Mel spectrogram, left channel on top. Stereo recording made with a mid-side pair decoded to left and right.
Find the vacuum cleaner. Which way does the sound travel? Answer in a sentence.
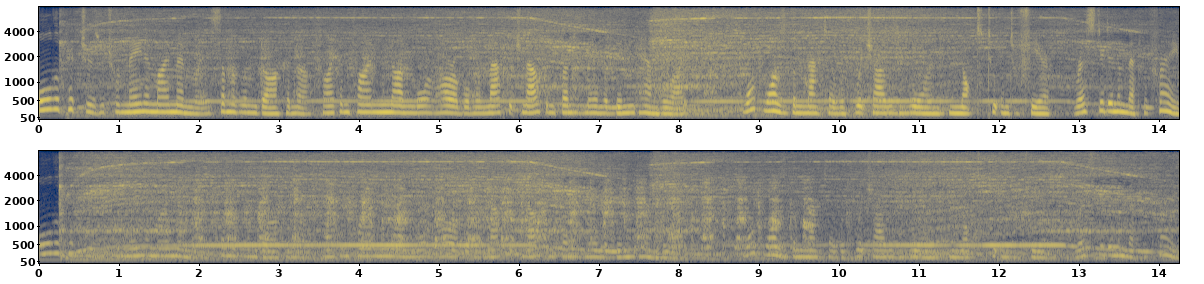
In this clip you hear the vacuum cleaner go left and come back.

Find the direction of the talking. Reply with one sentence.
You can hear the talking on the left.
